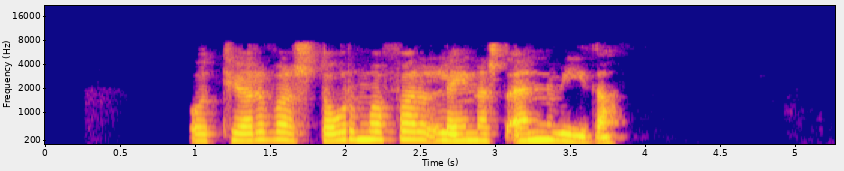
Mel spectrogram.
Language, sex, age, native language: Icelandic, female, 40-49, Icelandic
